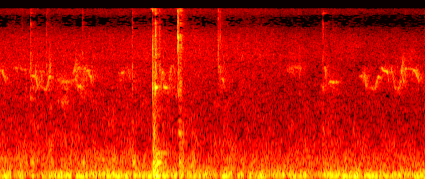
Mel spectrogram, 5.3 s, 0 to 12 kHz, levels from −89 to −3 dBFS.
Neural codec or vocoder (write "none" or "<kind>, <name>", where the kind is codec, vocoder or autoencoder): none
